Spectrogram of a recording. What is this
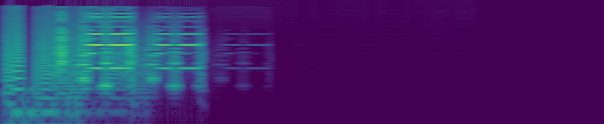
weird synth
A quirky synth note I made on a softsynth.
electric, synth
